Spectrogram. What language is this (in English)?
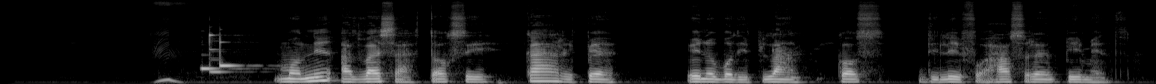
Nigerian Pidgin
